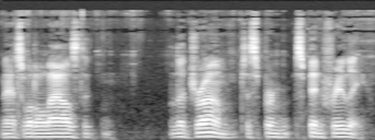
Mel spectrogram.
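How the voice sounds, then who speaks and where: A man's voice: lowish voice, level tone, a little slow. A man in a workshop demonstrating a chainsaw repair, talking plainly and unhurriedly, often asking "see how". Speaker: chainsaw repair channel host. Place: workshop bench.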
